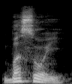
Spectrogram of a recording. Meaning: barefoot
- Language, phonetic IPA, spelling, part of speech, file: Russian, [bɐˈsoj], босой, adjective, Ru-босой.ogg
